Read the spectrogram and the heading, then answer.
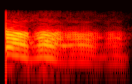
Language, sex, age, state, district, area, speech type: Odia, male, 60+, Odisha, Kandhamal, rural, conversation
